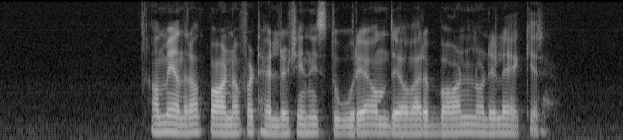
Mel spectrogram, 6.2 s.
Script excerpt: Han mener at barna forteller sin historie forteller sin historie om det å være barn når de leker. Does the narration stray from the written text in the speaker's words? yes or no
yes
